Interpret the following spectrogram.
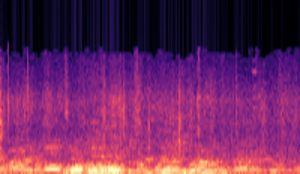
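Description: Indistinct talking: several voices overlapping in a busy shop.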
